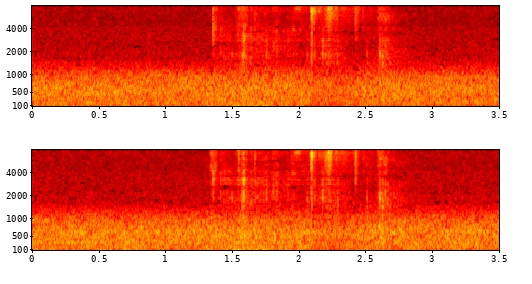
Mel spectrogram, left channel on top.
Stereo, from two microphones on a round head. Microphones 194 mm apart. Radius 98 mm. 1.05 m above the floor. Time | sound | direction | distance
1.4 | crushing | 10° right (ahead or behind) | 1.0 m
